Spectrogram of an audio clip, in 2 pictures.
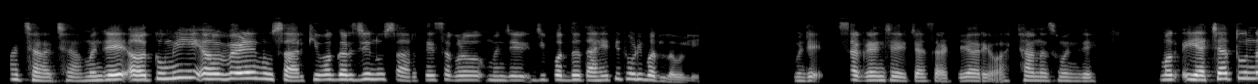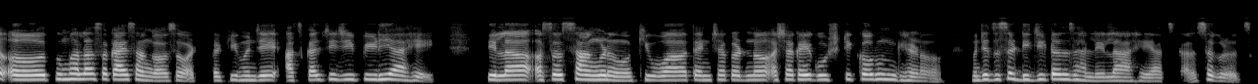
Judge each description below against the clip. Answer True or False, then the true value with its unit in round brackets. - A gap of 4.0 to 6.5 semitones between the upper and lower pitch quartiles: False (3.5 semitones)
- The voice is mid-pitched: False (210 Hz)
